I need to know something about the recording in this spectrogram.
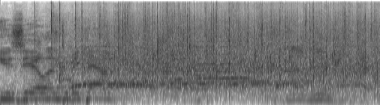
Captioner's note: crowd cheering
